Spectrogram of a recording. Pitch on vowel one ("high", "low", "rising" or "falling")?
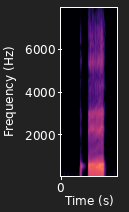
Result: rising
